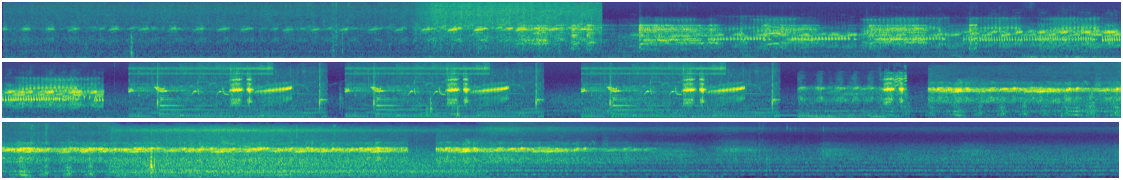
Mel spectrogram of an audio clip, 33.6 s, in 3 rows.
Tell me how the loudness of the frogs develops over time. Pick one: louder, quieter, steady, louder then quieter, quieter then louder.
louder.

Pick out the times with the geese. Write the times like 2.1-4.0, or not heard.
5.0-11.1.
